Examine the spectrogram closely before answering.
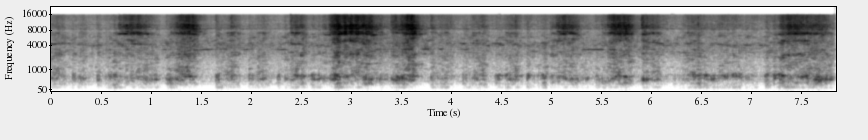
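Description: Electric hand mixer whipping cream cheese, double cream and icing sugar in a glass bowl until it thickens: a steady motor hum, with the beaters rattling and scraping against the bowl in repeated surges.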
